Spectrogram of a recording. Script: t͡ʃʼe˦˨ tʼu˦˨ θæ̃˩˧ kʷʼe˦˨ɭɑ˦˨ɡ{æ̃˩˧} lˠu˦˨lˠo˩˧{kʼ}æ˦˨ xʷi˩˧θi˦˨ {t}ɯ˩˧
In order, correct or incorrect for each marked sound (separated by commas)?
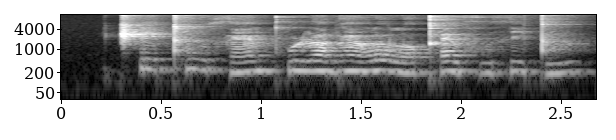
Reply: incorrect, correct, correct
